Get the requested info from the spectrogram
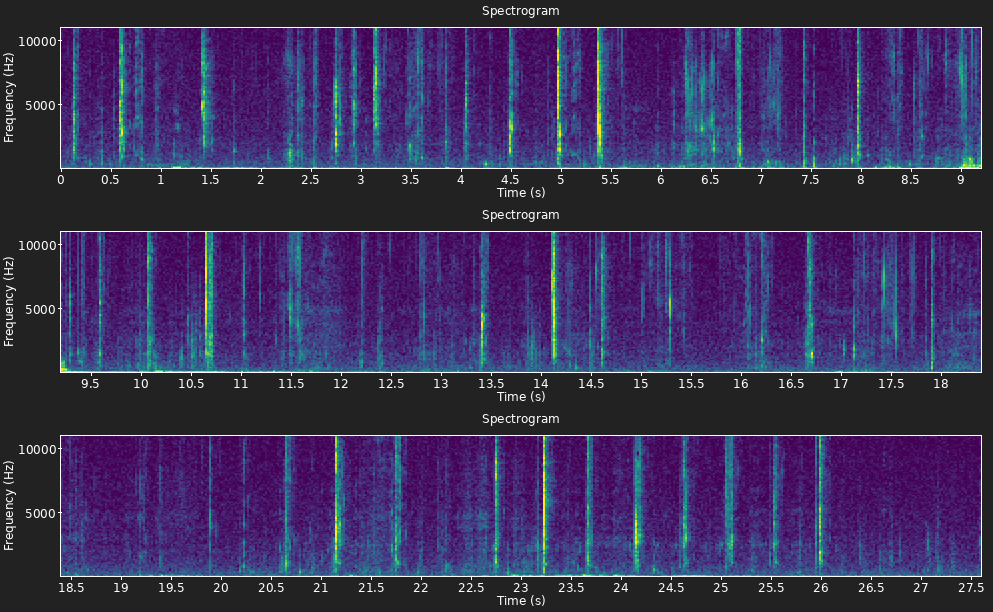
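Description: Faint chewing and gnawing on pork back ribs eaten by hand: many short, quiet mouth clicks and smacks as meat is pulled off the bone.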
